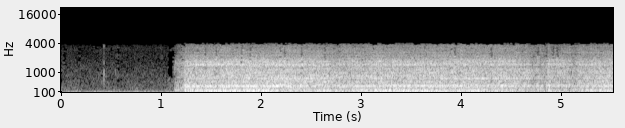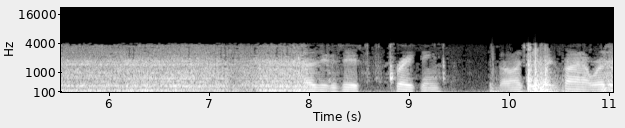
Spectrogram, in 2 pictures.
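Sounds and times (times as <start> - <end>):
winch motor whining: 1.1 - 9.4, 10.0 - 11.0.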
